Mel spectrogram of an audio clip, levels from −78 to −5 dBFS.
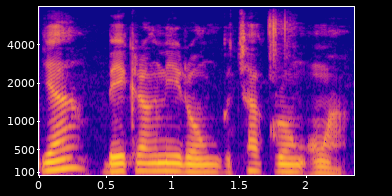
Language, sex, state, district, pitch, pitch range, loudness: Garo, male, Meghalaya, South Garo Hills, 125 Hz, 115-130 Hz, -18 LUFS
